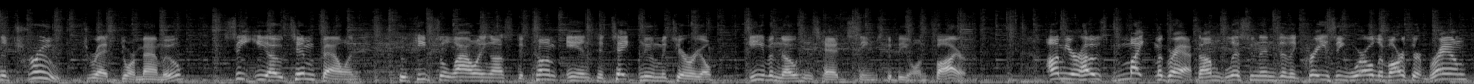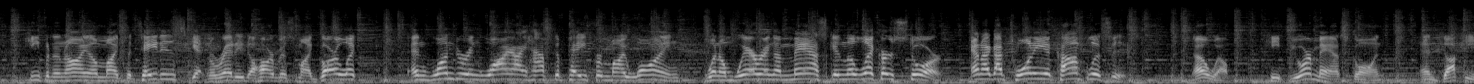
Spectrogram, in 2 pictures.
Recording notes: your Fabulous Phone Calls!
